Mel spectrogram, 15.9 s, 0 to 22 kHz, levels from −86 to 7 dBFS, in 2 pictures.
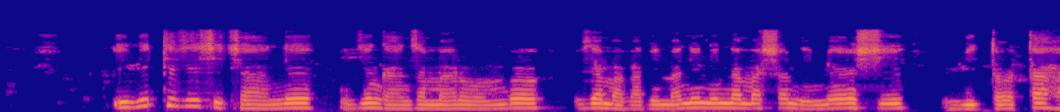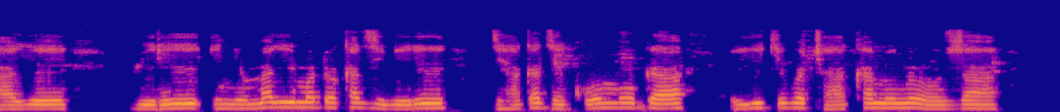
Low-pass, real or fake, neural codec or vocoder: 7.2 kHz; real; none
